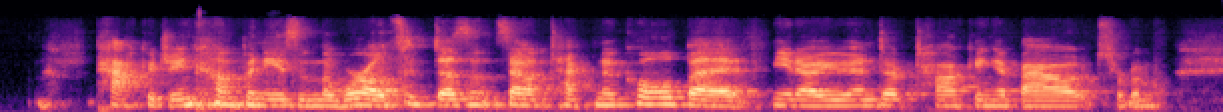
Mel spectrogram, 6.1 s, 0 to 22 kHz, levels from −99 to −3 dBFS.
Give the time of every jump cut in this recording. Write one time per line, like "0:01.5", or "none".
0:02.0
0:03.8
